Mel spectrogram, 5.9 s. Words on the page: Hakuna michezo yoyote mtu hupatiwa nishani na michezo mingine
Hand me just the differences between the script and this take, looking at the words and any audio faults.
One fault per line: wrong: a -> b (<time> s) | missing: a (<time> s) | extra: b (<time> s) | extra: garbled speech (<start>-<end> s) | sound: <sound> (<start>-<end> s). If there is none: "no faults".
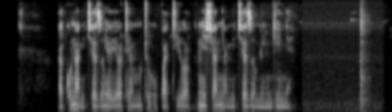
sound: thud (5.3-5.6 s)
